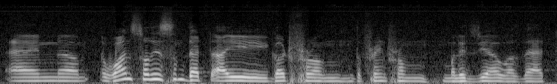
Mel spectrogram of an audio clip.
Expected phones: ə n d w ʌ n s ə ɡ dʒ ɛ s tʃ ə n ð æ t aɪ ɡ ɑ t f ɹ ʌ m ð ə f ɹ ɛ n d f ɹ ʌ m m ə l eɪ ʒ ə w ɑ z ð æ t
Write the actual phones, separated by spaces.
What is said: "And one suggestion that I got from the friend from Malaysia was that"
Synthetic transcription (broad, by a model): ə n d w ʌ n s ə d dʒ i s ə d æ t aɪ ɡ ɑ t f ɹ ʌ m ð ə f ɹ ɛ n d f ɹ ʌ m m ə l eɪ z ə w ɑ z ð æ t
